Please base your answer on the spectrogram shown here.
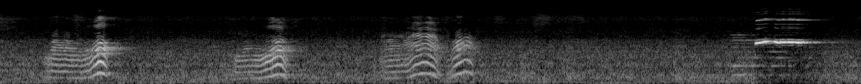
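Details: Indian ringneck parrot speaking in three short rising harmonic phrases spaced a couple of seconds apart, ending with a loud piercing high whistle near the close.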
